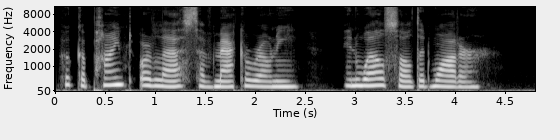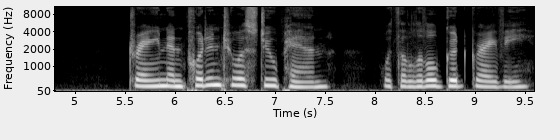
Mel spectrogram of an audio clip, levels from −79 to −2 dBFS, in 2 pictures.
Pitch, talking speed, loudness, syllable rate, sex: 225 Hz, 145 wpm, -16 LUFS, 4.1 syllables/s, female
